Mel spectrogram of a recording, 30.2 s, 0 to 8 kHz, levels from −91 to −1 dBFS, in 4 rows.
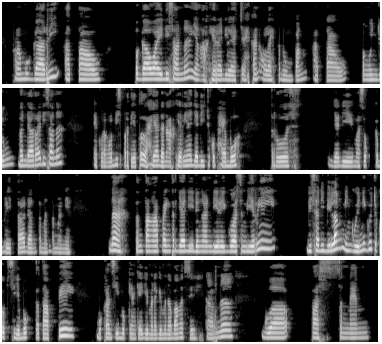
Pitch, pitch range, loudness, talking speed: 180 Hz, 160-200 Hz, -21 LUFS, 125 wpm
